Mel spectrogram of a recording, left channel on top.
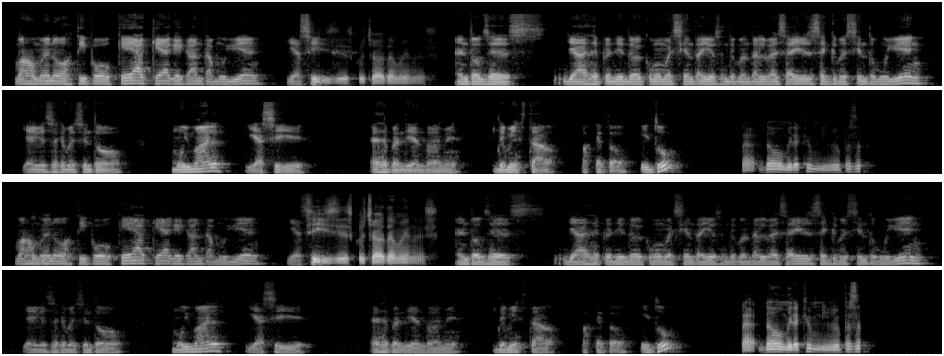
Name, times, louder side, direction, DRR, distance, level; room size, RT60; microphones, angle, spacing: voice 1, 0.1-3.2 4.5-9.3 9.6-10.6 11.1-12.4 13.1-14.0 14.3-14.9 15.2-16.2, left 4 dB, 75° left, 0.8 m, -25 dB
voice 2, 3.0-4.3 16.8-18.0, right 4 dB, 55° right, 0.5 m, -23 dB
16.0 x 9.4 x 2.4 m
head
